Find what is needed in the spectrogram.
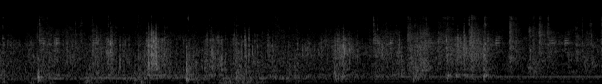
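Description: Footsteps of canvas sneakers on a hardwood floor, an uneven run of soft knocks and scuffs, with a faint steady hum coming in about four seconds in.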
